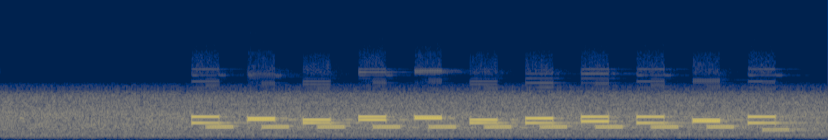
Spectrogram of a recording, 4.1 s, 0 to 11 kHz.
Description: Multi-frequency trunk signalling (R2, with the far end's replies), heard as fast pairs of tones, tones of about 140 ms, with phone line noise and room echo. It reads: 76290248737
